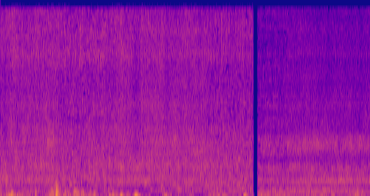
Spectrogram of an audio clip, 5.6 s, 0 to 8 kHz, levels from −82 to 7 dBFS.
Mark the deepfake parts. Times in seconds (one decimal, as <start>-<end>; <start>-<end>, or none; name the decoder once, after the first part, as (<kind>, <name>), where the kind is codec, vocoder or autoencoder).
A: 0.0-0.9 (codec, ZipCodec); 1.7-3.1; 4.3-5.6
